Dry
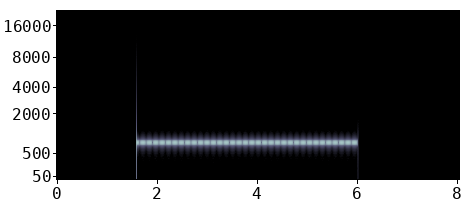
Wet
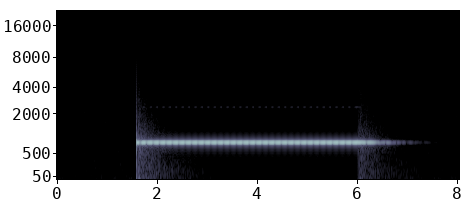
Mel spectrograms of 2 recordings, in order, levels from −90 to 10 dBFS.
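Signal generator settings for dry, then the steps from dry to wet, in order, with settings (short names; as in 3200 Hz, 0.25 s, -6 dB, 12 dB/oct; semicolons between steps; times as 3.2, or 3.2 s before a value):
beating tones 796 Hz, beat 7.8 Hz, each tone -21.5 dBFS 4.43 s
shoebox room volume 1500 m³, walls mixed, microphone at 2.2 m; reverse; compressor 6:1, threshold -22 dBFS; reverse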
